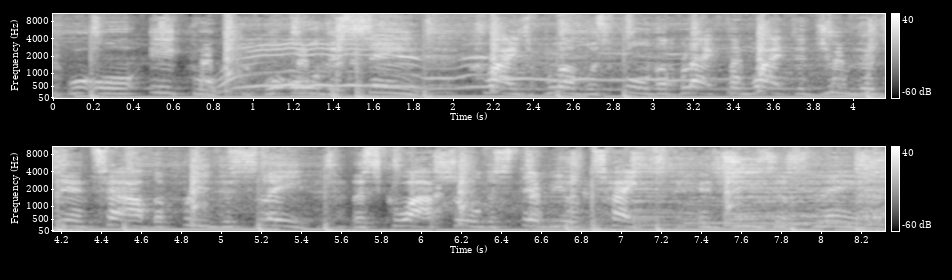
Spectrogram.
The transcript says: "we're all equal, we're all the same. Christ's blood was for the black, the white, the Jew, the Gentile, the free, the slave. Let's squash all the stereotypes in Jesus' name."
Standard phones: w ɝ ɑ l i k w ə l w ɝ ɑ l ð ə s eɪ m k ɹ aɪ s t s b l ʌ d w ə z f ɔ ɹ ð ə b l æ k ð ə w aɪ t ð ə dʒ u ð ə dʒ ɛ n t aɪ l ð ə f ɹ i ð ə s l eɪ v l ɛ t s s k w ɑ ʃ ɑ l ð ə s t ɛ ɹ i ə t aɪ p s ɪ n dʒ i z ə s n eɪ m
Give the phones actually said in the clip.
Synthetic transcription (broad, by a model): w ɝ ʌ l i k w ə l w ɝ ɑ l ð ə s eɪ m k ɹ aɪ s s b l ʌ d w ə z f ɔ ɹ ð ə b l æ k ð ə w aɪ t ð ə dʒ u ð ə dʒ ɛ n t aɪ l ð ə f ɹ i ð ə s l eɪ v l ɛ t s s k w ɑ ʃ ɑ l ð ə s t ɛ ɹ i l t aɪ p s ɪ n dʒ i z ə s n eɪ m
